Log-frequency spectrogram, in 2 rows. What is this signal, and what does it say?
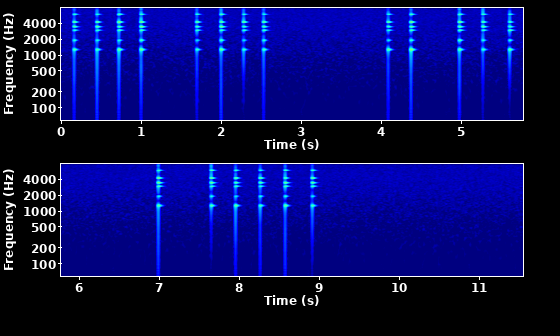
Tap code, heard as taps on glass, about 3 knocks a second. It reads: THE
